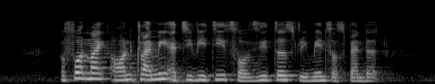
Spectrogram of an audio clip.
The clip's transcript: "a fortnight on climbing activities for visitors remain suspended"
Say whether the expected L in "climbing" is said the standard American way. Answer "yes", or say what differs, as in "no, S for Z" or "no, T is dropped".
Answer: yes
